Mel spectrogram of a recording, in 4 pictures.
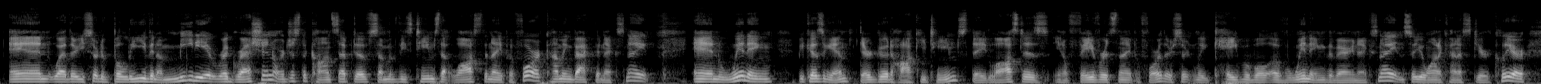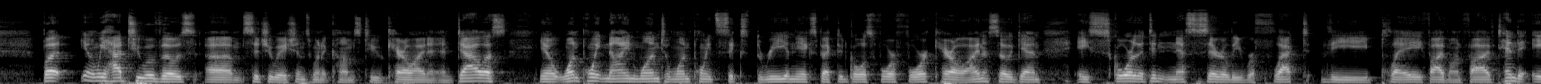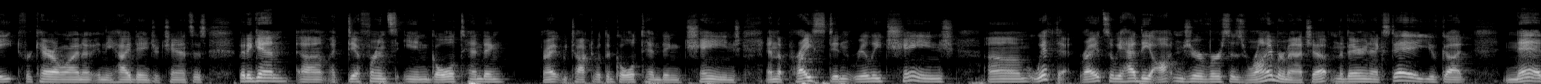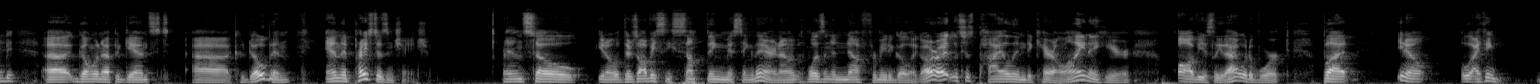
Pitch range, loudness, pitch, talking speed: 110-130 Hz, -25 LUFS, 120 Hz, 200 wpm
